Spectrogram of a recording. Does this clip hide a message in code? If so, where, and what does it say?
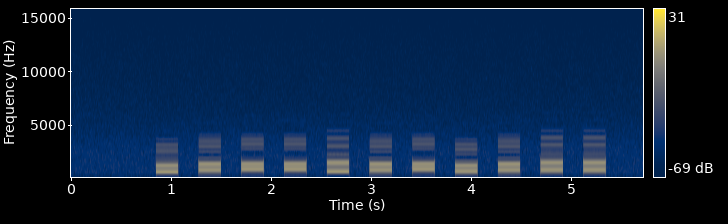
Yes: DTMF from 0.8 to 5.3 s, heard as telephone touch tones, dialled by machine, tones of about 220 ms. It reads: 18006804899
